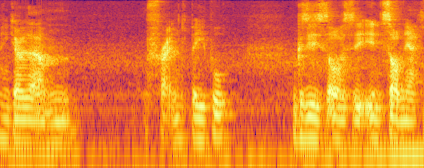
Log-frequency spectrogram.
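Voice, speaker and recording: With vocal fry and lively intonation, a man talks at a very deep, low pitch. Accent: British. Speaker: podcast co-host. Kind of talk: casual banter about movies. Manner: joking, animated.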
